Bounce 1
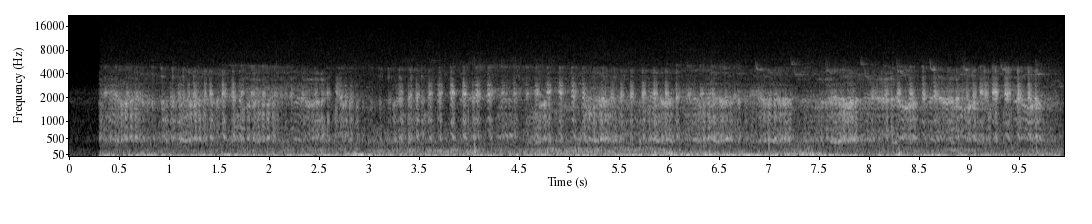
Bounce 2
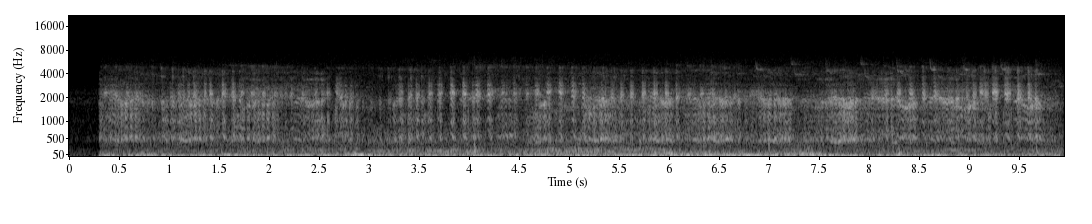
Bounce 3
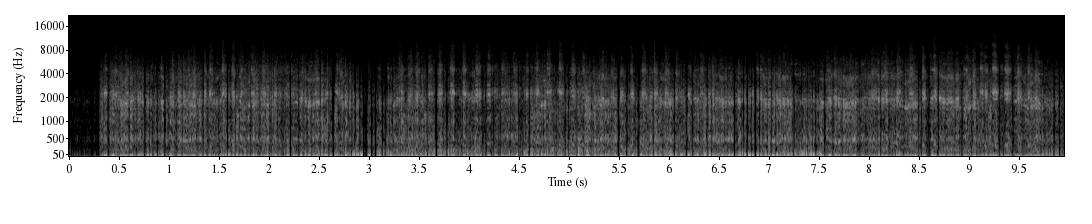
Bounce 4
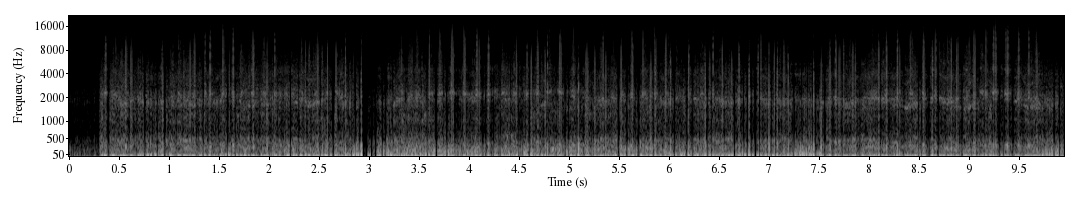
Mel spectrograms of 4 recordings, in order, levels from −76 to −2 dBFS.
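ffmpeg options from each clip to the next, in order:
ffmpeg -i in.wav -af "highshelf=frequency=12000:gain=-11.5,volume=-4.5dB" out.wav
ffmpeg -i in.wav -af "aeval=exprs='max(val(0),0)':channel_layout=same,alimiter=limit=-22.5dB:level=0:latency=1:release=256,volume=1dB" out.wav
ffmpeg -i in.wav -af "aeval=exprs='0.0891*(cos(1*acos(clip(val(0)/0.0891,-1,1)))-cos(1*PI/2))+0.0251*(cos(3*acos(clip(val(0)/0.0891,-1,1)))-cos(3*PI/2))+0.0251*(cos(4*acos(clip(val(0)/0.0891,-1,1)))-cos(4*PI/2))+0.002*(cos(5*acos(clip(val(0)/0.0891,-1,1)))-cos(5*PI/2))+0.0126*(cos(6*acos(clip(val(0)/0.0891,-1,1)))-cos(6*PI/2))':channel_layout=same,acompressor=threshold=-44dB:ratio=6,lowshelf=frequency=430:width_type=q:width=1.5:gain=10.5,volume=8.5dB" out.wav

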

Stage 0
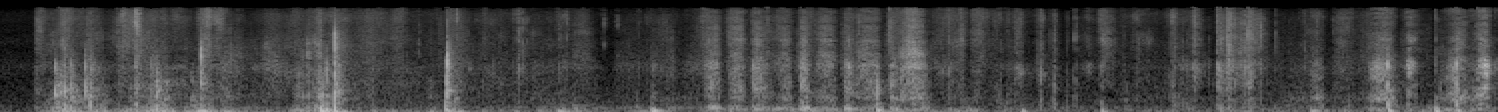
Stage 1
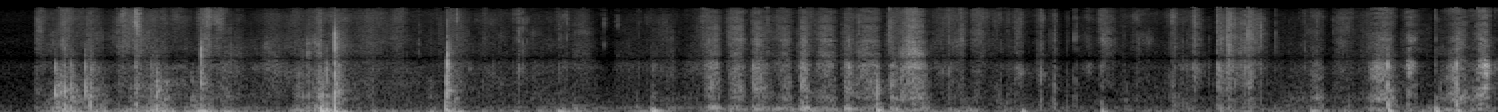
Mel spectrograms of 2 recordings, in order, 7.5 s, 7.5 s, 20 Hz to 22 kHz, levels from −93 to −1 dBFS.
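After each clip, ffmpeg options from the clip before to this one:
ffmpeg -i in.wav -af "equalizer=frequency=2600:width_type=o:width=0.23:gain=-10.5,volume=-2.5dB" out.wav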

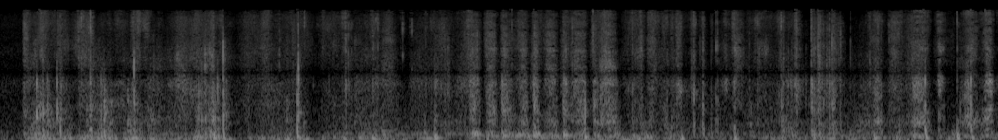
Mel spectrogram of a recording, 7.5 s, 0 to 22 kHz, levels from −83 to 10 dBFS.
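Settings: ffmpeg -i in.wav -filter_complex "[0:a]acrossover=split=180|850|3900[link_01][link_02][link_03][link_04];[link_01]acompressor=threshold=-51dB:ratio=4[link_05];[link_02]acompressor=threshold=-52dB:ratio=4[link_06];[link_03]acompressor=threshold=-52dB:ratio=4[link_07];[link_04]acompressor=threshold=-52dB:ratio=4[link_08];[link_05][link_06][link_07][link_08]amix=inputs=4:normalize=0,volume=9dB" out.wav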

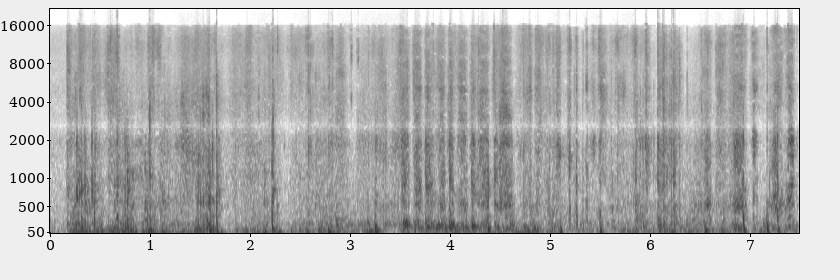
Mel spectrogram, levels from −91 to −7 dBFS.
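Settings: ffmpeg -i in.wav -af "asoftclip=type=tanh:threshold=-26.5dB,volume=8dB" out.wav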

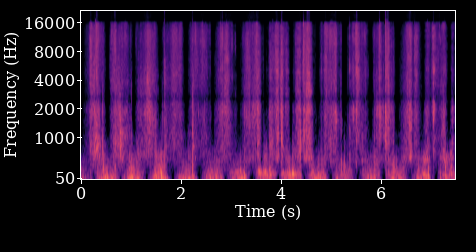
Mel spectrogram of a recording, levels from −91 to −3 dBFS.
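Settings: ffmpeg -i in.wav -filter_complex "[0:a]acrossover=split=490[link_01][link_02];[link_01]aeval=exprs='val(0)*(1-1/2+1/2*cos(2*PI*1.9*n/s))':channel_layout=same[link_03];[link_02]aeval=exprs='val(0)*(1-1/2-1/2*cos(2*PI*1.9*n/s))':channel_layout=same[link_04];[link_03][link_04]amix=inputs=2:normalize=0" out.wav

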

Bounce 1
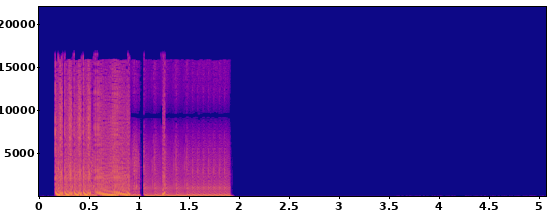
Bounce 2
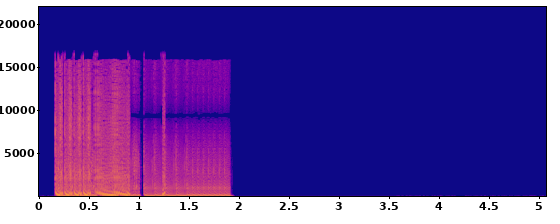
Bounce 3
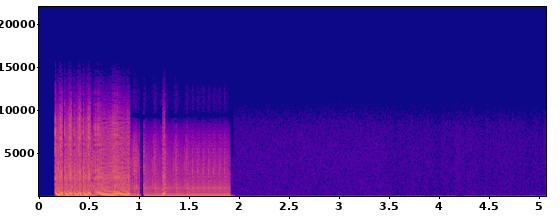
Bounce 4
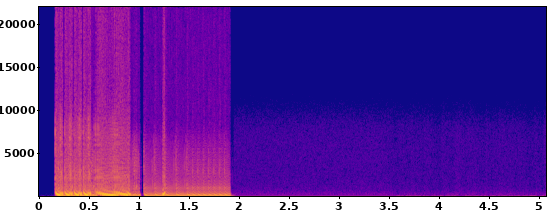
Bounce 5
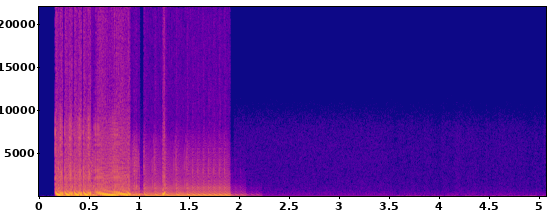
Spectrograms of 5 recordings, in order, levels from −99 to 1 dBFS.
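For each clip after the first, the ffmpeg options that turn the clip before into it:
ffmpeg -i in.wav -af anull out.wav
ffmpeg -i in.wav -af "lowpass=frequency=8200:width=0.5412,lowpass=frequency=8200:width=1.3066,areverse,acompressor=mode=upward:threshold=-45dB:ratio=2.5,areverse" out.wav
ffmpeg -i in.wav -filter_complex "[0:a]equalizer=frequency=240:width=0.5:gain=13.5,acrossover=split=270[link_01][link_02];[link_02]acrusher=bits=5:mode=log:mix=0:aa=0.000001[link_03];[link_01][link_03]amix=inputs=2:normalize=0" out.wav
ffmpeg -i in.wav -filter_complex "[0:a]asplit=2[link_01][link_02];[link_02]adelay=159,lowpass=frequency=2200:poles=1,volume=-20dB,asplit=2[link_03][link_04];[link_04]adelay=159,lowpass=frequency=2200:poles=1,volume=0.28[link_05];[link_01][link_03][link_05]amix=inputs=3:normalize=0,volume=-1.5dB" out.wav

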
